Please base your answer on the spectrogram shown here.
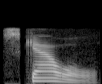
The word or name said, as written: scowl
